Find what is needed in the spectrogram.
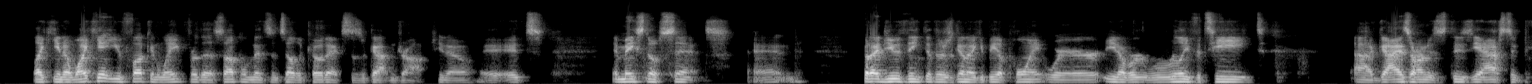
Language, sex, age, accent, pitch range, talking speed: English, male, 30-49, American, 100-115 Hz, 190 wpm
